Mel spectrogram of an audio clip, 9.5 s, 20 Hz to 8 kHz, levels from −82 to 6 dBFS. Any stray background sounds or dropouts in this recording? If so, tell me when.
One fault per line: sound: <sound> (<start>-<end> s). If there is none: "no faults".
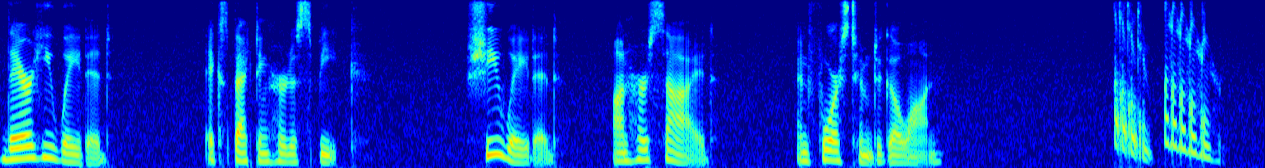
sound: chirp (8.4-9.2 s)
